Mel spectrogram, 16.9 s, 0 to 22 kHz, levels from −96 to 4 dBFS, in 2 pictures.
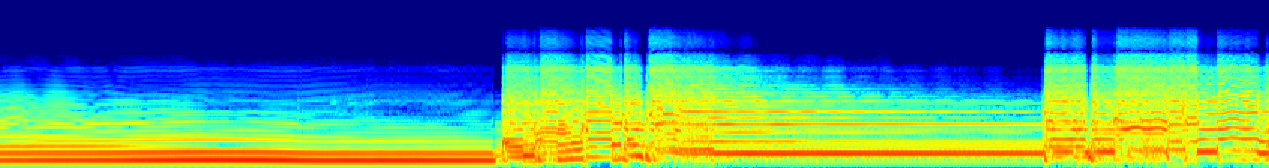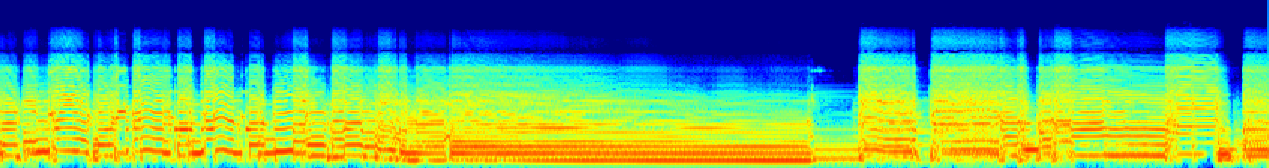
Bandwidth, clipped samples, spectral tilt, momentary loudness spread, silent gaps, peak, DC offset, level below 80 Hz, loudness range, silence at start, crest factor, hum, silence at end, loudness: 6.8 kHz; under 0.1%; -8 dB/octave; 3 LU; none; -4 dBFS; under 0.1%; -54 dBFS; 2 LU; 0 s; 10 dB; none; 0 s; -15 LUFS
